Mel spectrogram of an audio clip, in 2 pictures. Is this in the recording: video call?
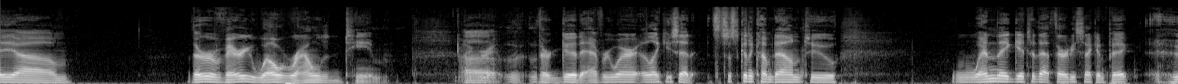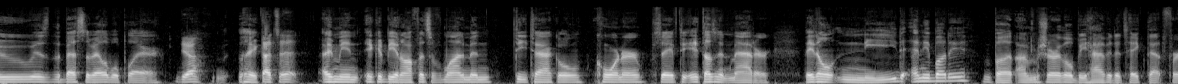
no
